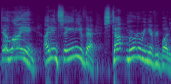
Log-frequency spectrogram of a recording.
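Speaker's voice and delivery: acted, raw, high-pitched screamed outburst. Retelling breaking away from a police officer: retelling own screaming. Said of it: "and I'm screaming".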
